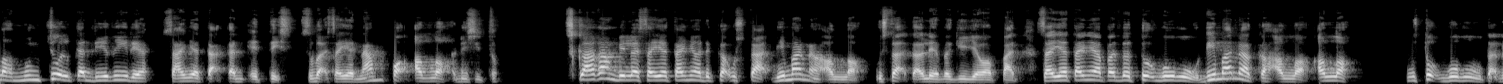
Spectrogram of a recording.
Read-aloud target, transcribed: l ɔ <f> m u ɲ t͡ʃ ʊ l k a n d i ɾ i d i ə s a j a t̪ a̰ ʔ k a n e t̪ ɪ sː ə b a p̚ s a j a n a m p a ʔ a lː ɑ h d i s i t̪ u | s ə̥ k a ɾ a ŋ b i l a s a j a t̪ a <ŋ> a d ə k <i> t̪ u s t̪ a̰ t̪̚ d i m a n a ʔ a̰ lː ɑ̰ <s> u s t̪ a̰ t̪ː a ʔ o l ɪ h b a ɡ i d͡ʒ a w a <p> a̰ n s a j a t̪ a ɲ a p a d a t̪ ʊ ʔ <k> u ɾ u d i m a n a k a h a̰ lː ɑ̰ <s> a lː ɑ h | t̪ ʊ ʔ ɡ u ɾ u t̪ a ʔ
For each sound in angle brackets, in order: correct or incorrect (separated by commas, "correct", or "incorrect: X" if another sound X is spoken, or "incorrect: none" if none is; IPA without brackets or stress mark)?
incorrect: h, incorrect: ɲ, incorrect: a, incorrect: h, correct, incorrect: ɡ, incorrect: h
